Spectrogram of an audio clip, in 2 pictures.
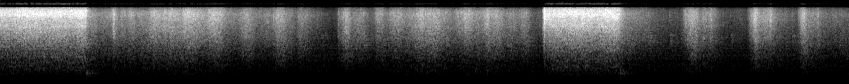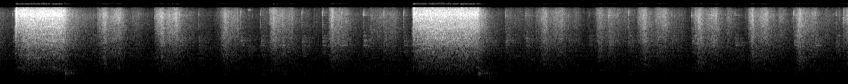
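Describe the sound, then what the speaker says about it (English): Short bursts of an airbrush lightly spraying paint onto a guitar hiss on and off in an irregular rhythm, close and fairly soft, with quiet gaps between sprays. "I'm going to lightly spray it and then dab it on."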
